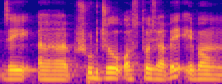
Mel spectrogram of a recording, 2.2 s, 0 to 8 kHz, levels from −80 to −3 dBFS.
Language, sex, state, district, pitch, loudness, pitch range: Bengali, male, West Bengal, Kolkata, 125 Hz, -15 LUFS, 120-135 Hz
